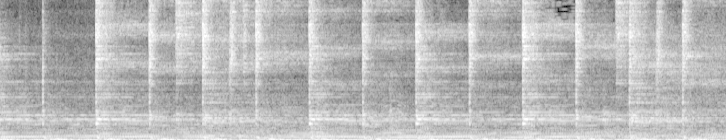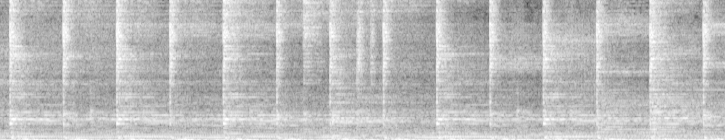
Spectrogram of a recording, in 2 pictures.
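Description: Live electronic dub music played loud over a concert sound system, with a deep sustained bass, repeated falling bass sweeps and a steady beat of sharp drum hits.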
